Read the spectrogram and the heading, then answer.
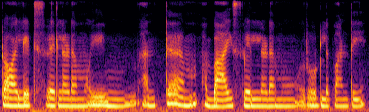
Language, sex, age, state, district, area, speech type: Telugu, female, 30-45, Telangana, Warangal, rural, spontaneous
